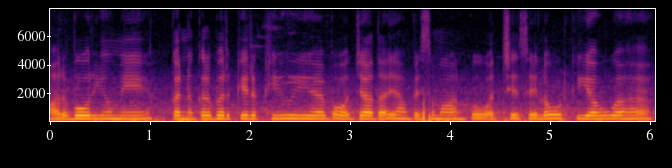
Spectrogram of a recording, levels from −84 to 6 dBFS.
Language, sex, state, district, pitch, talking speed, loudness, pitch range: Hindi, female, Punjab, Pathankot, 240 Hz, 210 wpm, -16 LUFS, 235-245 Hz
